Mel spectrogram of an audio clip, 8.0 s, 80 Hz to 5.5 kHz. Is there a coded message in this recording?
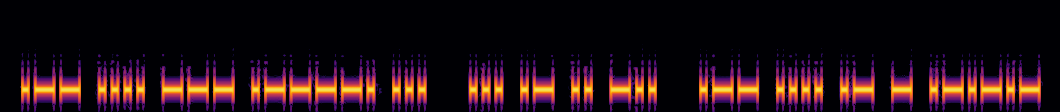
Yes: Morse code from 0.2 to 7.8 s, heard as a keyed tone, about 25 wpm, 600 Hz. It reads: WHO'S SAID WHAT.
